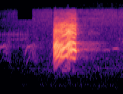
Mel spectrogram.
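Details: California Scrub-Jay in Central Oregon in spring gives one harsh, raspy call about a quarter-second long, broad and noisy, then a faint high whistle; a Western Meadowlark and a quail are in the background.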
